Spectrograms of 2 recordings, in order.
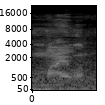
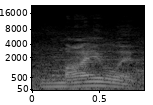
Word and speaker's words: myelin: Human brain mass is made up of a substance called milm is 100% made up of cholesterol. So, it's actually pronounced myelin with an N at the end, not myelin is composed of 80% lipids or fats and 20% protein.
